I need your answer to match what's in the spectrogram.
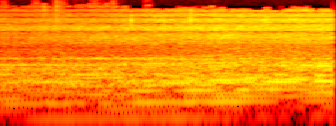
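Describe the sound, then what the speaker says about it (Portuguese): A motorcycle passes on the street outside, its engine a steady rising drone from mid-distance, growing slightly louder toward the end with no talk over it. "passa moto na rua"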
